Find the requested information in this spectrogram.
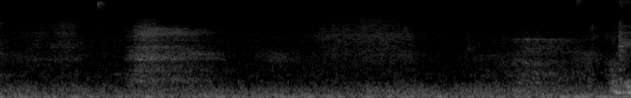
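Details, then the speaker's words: Patient sitting up straight, taught deep breathing and coughing to clear the lungs after surgery, demonstrates pursed-lip breathing: slow breaths in through the nose, then longer, gentle airy breaths out through pursed lips. "and now i wanted you to breathe in through your nose and then uh out through the pressing lips like this"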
